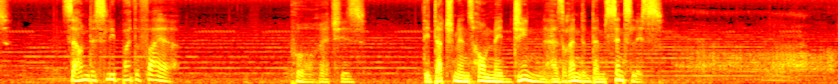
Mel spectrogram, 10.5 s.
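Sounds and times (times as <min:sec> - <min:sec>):
speech: 0:00.8 - 0:02.3, 0:03.7 - 0:04.6, 0:05.3 - 0:08.4
fishermen's dogs growling: 0:08.3 - 0:10.4.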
